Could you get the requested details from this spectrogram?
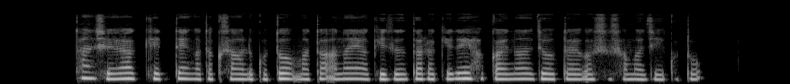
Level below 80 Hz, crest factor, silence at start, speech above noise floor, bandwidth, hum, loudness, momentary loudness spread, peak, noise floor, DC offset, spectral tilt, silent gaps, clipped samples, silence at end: -78 dBFS; 16 dB; 0.75 s; 51 dB; 11.5 kHz; none; -26 LUFS; 7 LU; -10 dBFS; -76 dBFS; under 0.1%; -4 dB/octave; none; under 0.1%; 0.9 s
